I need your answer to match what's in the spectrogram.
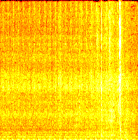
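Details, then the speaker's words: Honda Beat ESP scooter that suddenly cut out, running again after the fuse box and relay area was checked; small single idles with an even, steady putter, no misses or knocks; normal idle. "sekarang untuk troublenya sudah teratasi tinggal kita nanti bersihkan saja ini hanya untuk memastikan bahwa yang bermasalah di sini ya [Tepuk tangan] [Musik] hidup dengan normal"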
